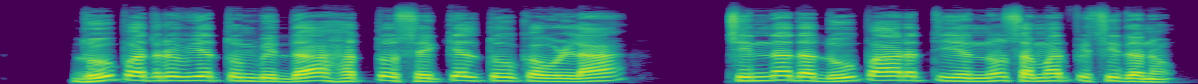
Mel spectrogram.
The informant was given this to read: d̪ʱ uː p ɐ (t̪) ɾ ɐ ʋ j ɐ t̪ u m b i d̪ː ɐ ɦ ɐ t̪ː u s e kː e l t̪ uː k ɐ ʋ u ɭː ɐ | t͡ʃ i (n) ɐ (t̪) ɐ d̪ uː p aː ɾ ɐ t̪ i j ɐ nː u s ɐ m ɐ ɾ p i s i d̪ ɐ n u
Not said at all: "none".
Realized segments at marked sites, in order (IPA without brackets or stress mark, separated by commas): d̪, nː, d̪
